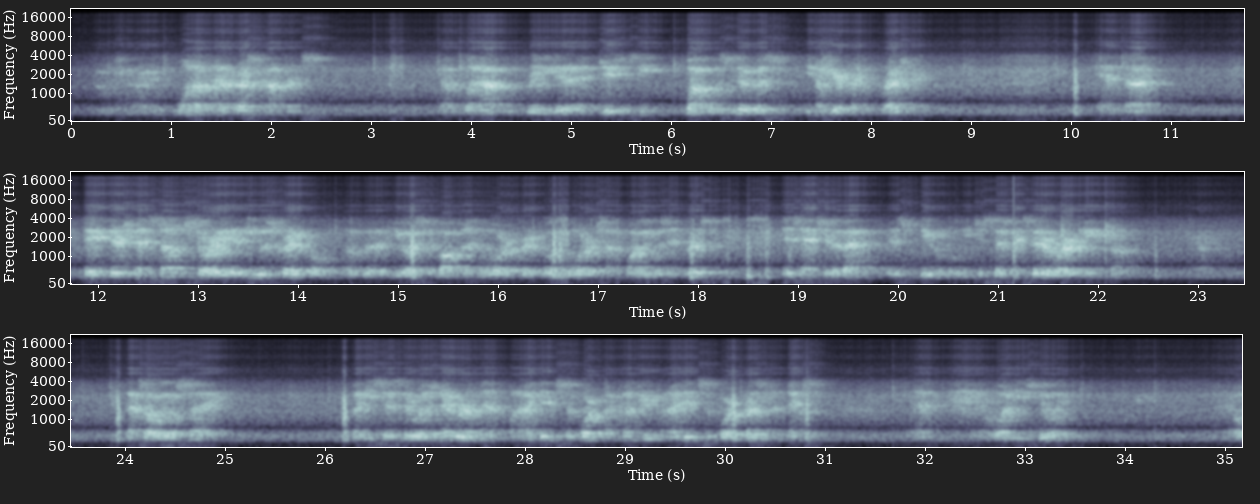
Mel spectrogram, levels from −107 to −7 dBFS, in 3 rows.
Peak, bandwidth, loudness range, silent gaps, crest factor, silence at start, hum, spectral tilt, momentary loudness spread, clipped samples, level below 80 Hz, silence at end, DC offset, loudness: -2 dBFS; 19 kHz; 5 LU; none; 26 dB; 0 s; none; -0.5 dB/octave; 17 LU; under 0.1%; -76 dBFS; 0 s; under 0.1%; -25 LUFS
